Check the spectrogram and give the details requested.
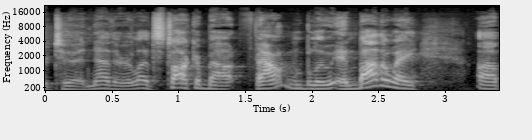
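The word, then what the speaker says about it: Fontainebleau: vital Vegas breaks it the official pronunciation is Fountain Blue good old American Fountain Blue not Fountain blah or whatever we you know so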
